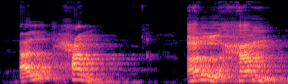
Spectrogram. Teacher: হাম বলতে গেলে মিমটা কিন্তু আবার দুই ঠোঁটের শুকনা জায়গা থেকে বের হবে।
